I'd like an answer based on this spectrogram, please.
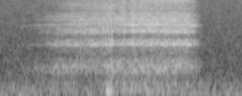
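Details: One drawn-out, airy snore from a dog asleep, lasting about a second and a half with a brief snort near its start, then fading to silence.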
